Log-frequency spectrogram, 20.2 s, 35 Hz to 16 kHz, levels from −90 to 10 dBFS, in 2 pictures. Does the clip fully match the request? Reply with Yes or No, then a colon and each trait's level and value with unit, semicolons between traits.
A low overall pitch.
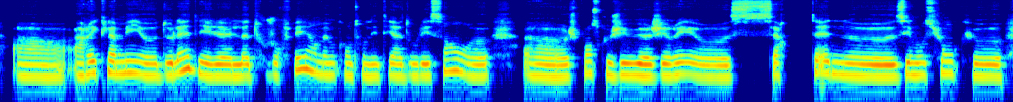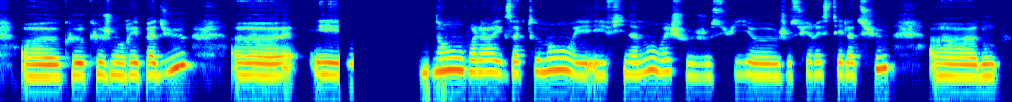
No: medium, 180 Hz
